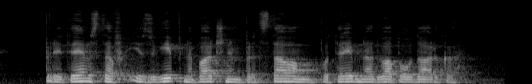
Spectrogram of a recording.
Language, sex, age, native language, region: Slovenian, male, 60+, Slovenian, Posavska region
